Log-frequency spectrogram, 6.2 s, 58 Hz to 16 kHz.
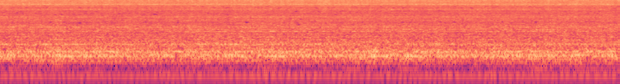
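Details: Domestic stone flour mill, single-phase 1 HP, splitting about 4.5–5 kg of moong into dal in three to four minutes. Steady, even grinding roar over a constant motor hum, with no knocks, rubbing or speed dips; normal running.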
